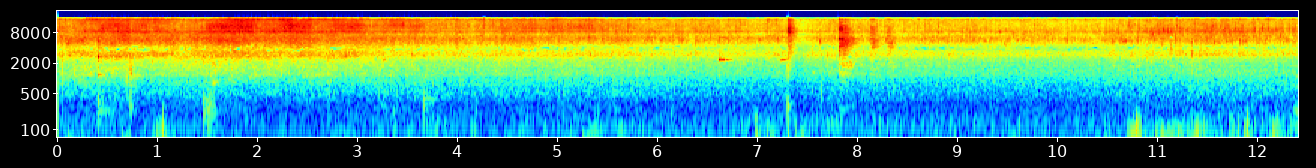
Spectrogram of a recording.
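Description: Onions, tomatoes and green chillies with turmeric sizzling in hot oil in a kadai, a steady high hiss as the tomatoes fry down soft for a gravy. Two sharp clicks a little past halfway.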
